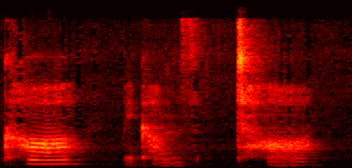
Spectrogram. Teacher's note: a k or a g is produced further forward in the mouth towards the front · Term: fronting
